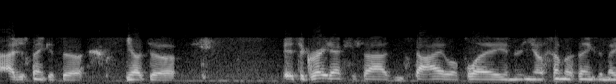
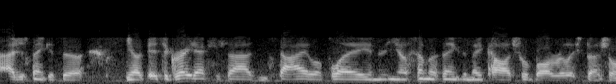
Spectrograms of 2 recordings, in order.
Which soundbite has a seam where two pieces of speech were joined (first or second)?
second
